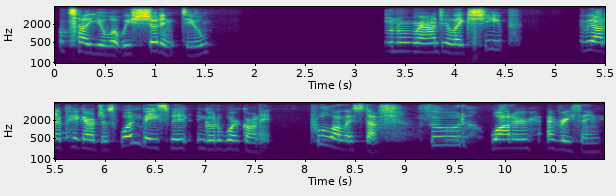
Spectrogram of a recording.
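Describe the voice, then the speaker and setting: Radio play: reproachful, level-headed neighbor for a female actor, slightly high and dry, muffled lo-fi sound. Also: moderate pace, a bit bright, no room sound, close to an everyday voice. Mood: exasperated. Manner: reproachful, insistent. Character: level-headed, exasperated neighbor urging restraint. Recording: dull lo-fi audio.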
